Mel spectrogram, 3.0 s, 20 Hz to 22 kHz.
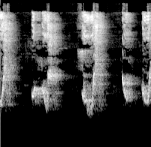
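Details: Hooded pitohui (cucak rawa papua) chirping: loud rough notes, each beginning with a short flat whistle that sweeps into a harsh, noisy burst, repeated about every 0.6 to 0.9 seconds.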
